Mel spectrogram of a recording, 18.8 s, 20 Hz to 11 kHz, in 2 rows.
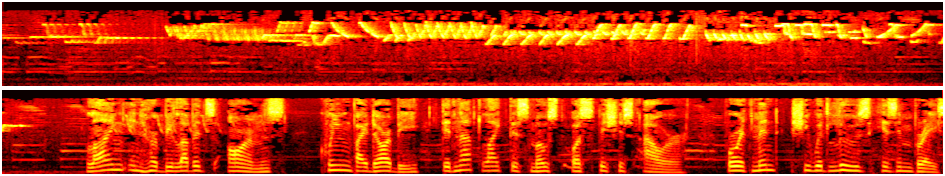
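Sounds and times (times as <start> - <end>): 
loud busy chorus of birds singing at dawn: 0.0 - 18.8
low steady rumble: 0.9 - 12.4
speech: 10.3 - 18.8.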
